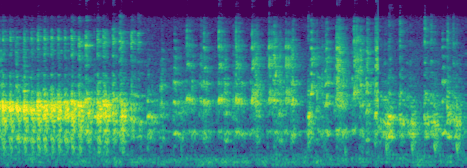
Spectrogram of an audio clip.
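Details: Chukar partridge from Norak, giving a rapid series of harsh, clucking chuk notes, several per second, loudest at the start and continuing in an uneven repeated chatter.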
